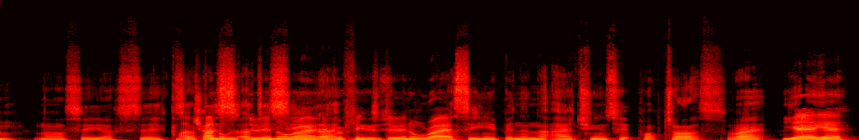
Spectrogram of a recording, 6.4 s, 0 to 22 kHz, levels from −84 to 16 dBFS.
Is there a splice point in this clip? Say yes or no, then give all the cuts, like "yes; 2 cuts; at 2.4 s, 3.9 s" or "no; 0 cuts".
no; 0 cuts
